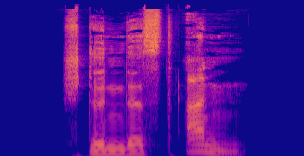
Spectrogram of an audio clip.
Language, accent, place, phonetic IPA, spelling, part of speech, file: German, Germany, Berlin, [ˌʃtʏndəst ˈan], stündest an, verb, De-stündest an.ogg
- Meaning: second-person singular subjunctive II of anstehen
